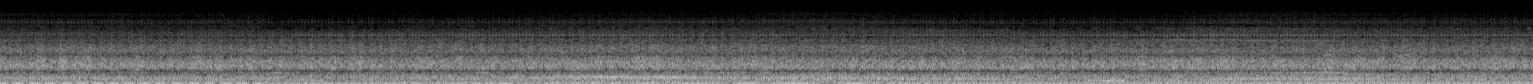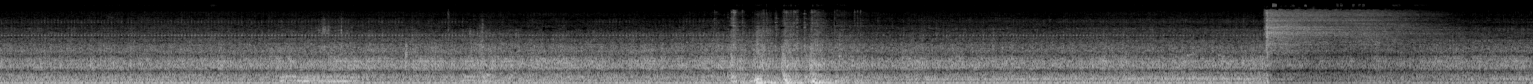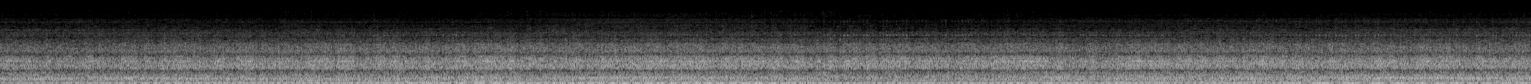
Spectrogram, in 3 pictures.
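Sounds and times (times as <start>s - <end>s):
diesel engines running: 0.0s - 45.9s
air brakes hissing: 28.0s - 29.8s.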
